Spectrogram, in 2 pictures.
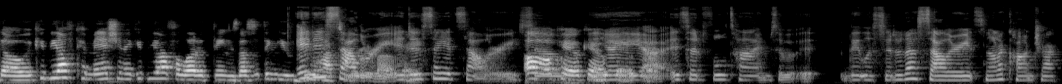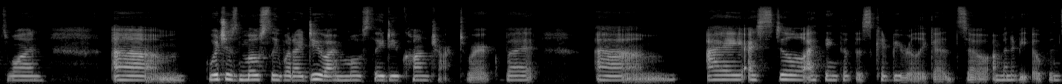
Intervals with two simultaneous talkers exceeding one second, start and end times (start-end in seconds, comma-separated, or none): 3.0-4.3, 5.2-6.7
